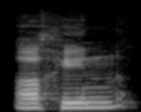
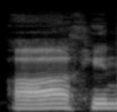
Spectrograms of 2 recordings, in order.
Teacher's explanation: یہ جو ایک جھٹکا سا ہے آ، یہ ایک حرکت ہوتی ہے، اس سے زیادہ لمبا نہیں ہم کریں گے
